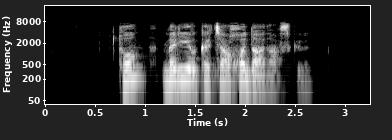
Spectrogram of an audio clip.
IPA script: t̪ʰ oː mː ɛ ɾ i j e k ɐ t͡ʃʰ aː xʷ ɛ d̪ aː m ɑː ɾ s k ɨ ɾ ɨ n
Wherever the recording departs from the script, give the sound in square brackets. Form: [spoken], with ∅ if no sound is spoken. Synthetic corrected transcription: t̪ʰ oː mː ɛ ɾ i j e k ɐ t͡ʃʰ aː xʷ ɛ d̪ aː [n] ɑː [∅] s k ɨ ɾ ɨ n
